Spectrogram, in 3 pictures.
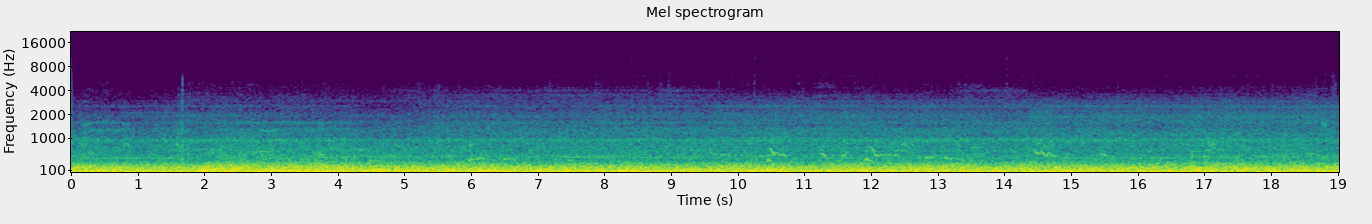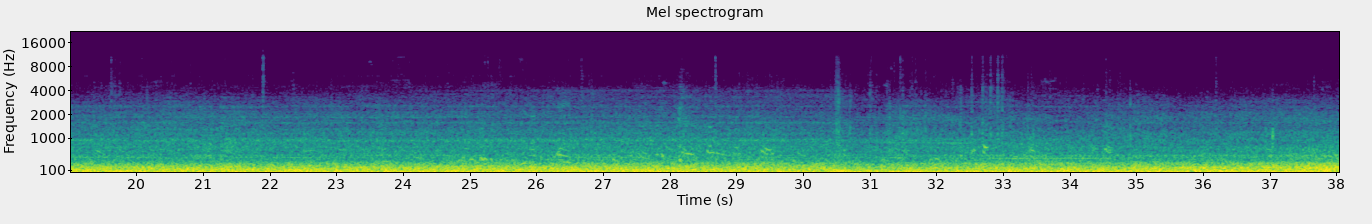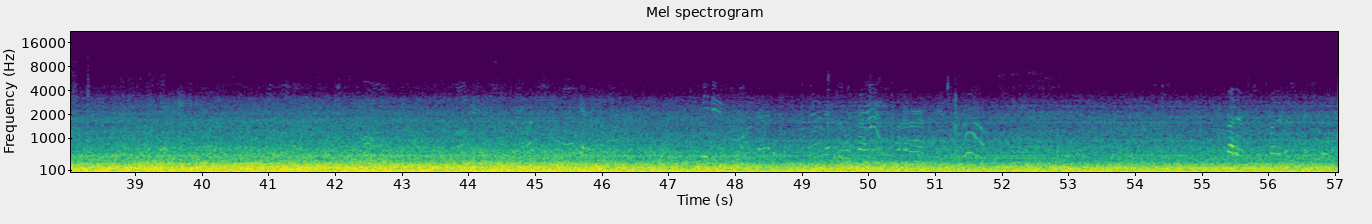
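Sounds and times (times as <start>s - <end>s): airplane cabin engine rumble: 0.0s - 57.0s.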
